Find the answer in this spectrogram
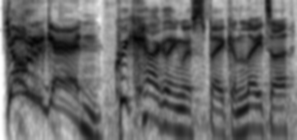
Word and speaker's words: Jurgen: Jürgen Dexon. Jürgen. His name is pronounced Jorgen!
